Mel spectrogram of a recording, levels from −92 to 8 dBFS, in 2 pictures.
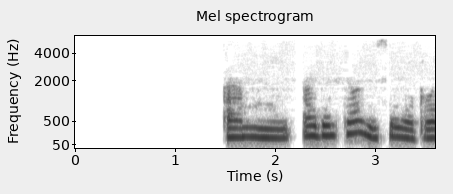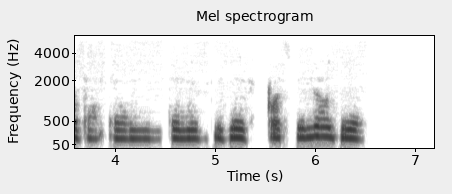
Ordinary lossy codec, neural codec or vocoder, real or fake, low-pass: MP3, 24 kbps; none; real; 5.4 kHz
